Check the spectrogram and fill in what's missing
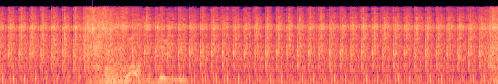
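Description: A walk-behind tractor jerks and chugs with a stuck clutch whose ratchet has gone unlubricated, its rapid rhythmic engine pulsing loud and close throughout, with a man's short exclamation near the start.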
